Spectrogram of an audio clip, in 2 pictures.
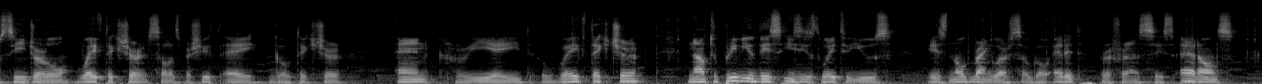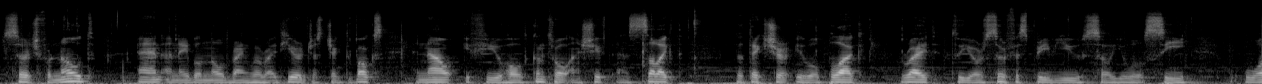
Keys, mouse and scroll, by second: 1.3 shift+a, 9.7-10.6 drag, 18.9 ctrl+shift+click, 20.1 click, 21.2 click, 23.2 click, 24.4-25.2 middle drag.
